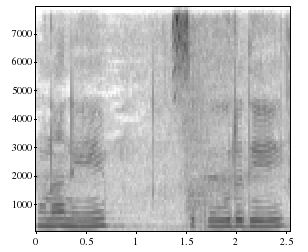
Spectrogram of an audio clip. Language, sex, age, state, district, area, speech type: Punjabi, female, 30-45, Punjab, Shaheed Bhagat Singh Nagar, urban, spontaneous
